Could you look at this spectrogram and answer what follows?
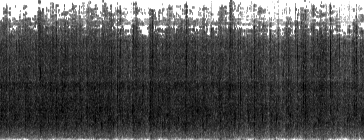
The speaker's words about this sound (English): Please give her the round of applause she so rightfully deserves.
